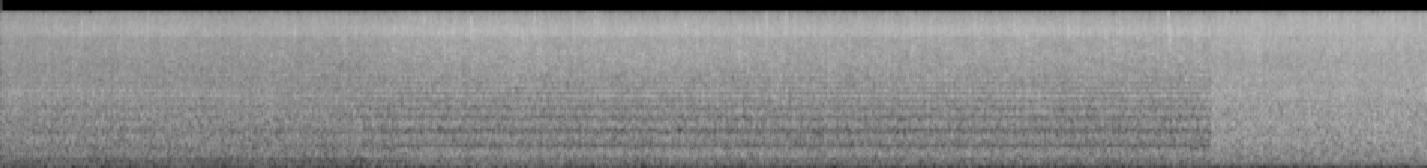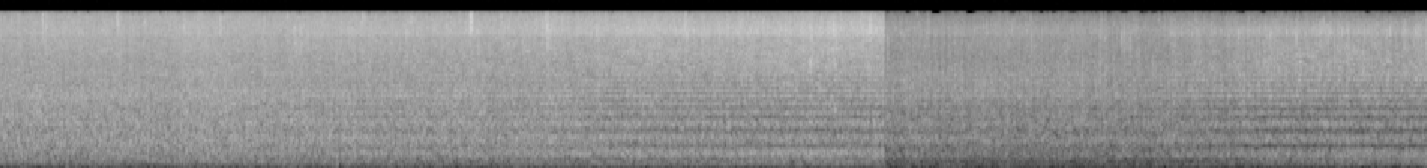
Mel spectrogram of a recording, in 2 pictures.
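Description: Heavy cloudburst rain pouring onto asphalt and standing water, a steady dense hiss that grows louder for a stretch in the middle. Near the end a car's tyres swish through the flooded road.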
